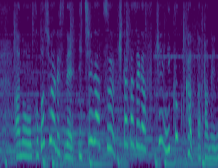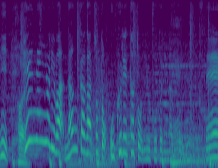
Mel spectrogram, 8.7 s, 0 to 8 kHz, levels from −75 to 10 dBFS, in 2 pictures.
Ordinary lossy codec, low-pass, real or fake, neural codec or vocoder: none; none; real; none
